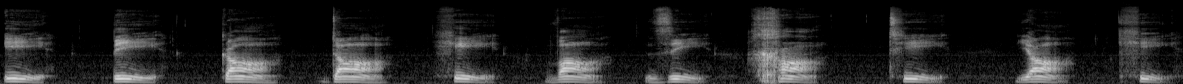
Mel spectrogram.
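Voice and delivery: each syllable said slowly and clearly, with a pause after it; teacher's careful drill voice; Hebrew syllables for echoing. Shown as a demonstration. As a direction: model every Hebrew sound for the class to repeat. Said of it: "Line nine".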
